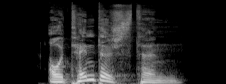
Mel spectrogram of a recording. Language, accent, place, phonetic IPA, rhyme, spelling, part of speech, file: German, Germany, Berlin, [aʊ̯ˈtɛntɪʃstn̩], -ɛntɪʃstn̩, authentischsten, adjective, De-authentischsten.ogg
- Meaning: 1. superlative degree of authentisch 2. inflection of authentisch: strong genitive masculine/neuter singular superlative degree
